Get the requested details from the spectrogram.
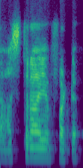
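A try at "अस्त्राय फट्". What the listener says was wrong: First and foremost, it is not a fat. It is not a fat. It is a phat. Pa.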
